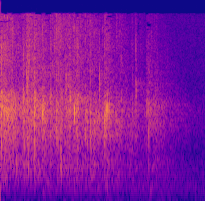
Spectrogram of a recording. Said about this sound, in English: Yeah, you can applaud that if you want.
